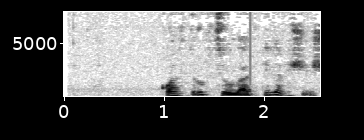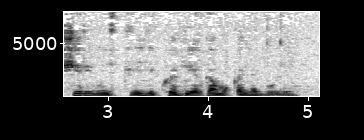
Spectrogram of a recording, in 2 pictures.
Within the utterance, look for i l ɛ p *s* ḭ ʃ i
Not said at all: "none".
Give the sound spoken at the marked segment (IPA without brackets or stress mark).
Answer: ʃ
